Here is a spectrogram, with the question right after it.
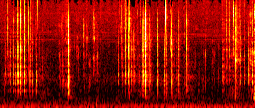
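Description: Long red nails tap rapidly on the shell of a hollow plastic NES game cartridge held in one hand. The result is quick bursts of dry, clicky tapping with a midrange plastic ring that dies away almost instantly.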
